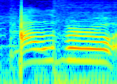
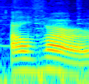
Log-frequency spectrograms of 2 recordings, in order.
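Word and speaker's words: Álvaro: it, but I believe there is normally an accent on the A, but you don't see it in the in-game nickname, so it's Alvaro and not Alvaro, right?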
